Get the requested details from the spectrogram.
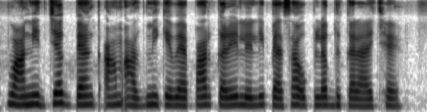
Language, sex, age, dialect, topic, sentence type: Maithili, female, 18-24, Angika, banking, statement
